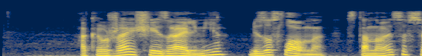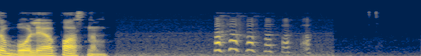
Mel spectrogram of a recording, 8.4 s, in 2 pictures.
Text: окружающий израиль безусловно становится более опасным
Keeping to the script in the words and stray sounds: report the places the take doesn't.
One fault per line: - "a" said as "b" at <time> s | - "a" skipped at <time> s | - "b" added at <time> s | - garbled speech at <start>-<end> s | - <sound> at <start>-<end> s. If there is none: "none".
- "мир" added at 1.9 s
- "все" added at 4.1 s
- laugh at 6.4-7.3 s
